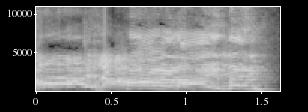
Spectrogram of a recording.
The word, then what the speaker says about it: Heiligman: H-E-I-L-I-G Man, M-A-N. Heiligman. Es que es Dutch, dice.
